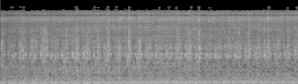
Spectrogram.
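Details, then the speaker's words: Mercedes diesel van idling just after cold start, new inline fuel filter fitted (old one clogged), compressor running; steady diesel clatter, even low rumble, no odd knocks, smoke cloud: normal diesel idle. "As you can see from the cloud of smoke, it's running. I've got the compressor going right now. I'm going to inflate the tires, like I said. It's running good."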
